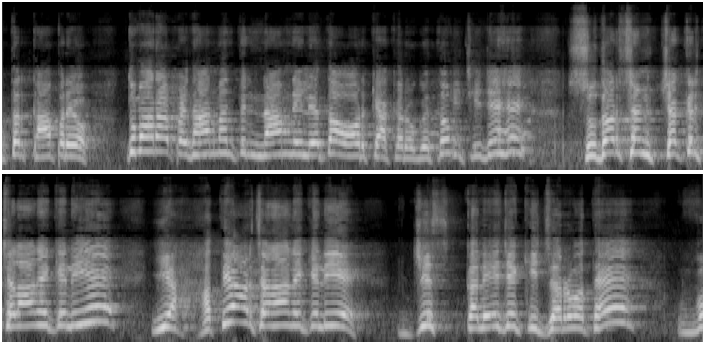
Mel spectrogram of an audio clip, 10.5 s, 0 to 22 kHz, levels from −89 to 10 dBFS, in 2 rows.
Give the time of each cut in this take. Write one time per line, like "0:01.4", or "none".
0:03.5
